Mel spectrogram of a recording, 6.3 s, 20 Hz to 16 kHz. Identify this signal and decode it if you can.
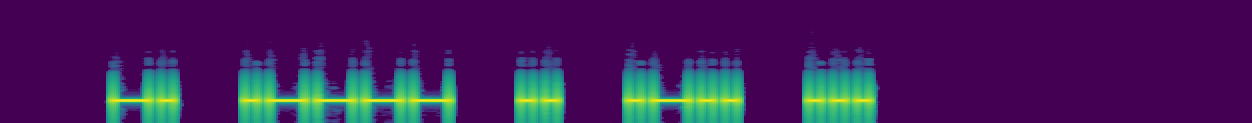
Morse code, heard as a keyed tone, about 20 wpm, spaced as for 15 wpm, 700 Hz. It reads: N1ILS
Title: 082 Lesson 14g - Number 2 - Call Signs 20wpm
